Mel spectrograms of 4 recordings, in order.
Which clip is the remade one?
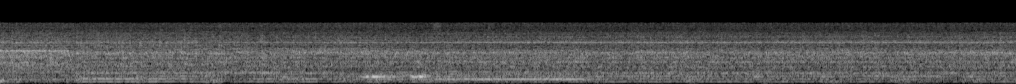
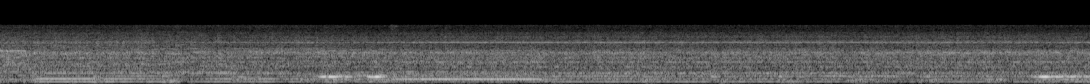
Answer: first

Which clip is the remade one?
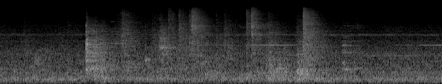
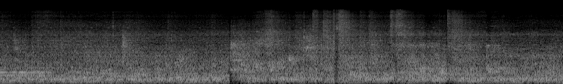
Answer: second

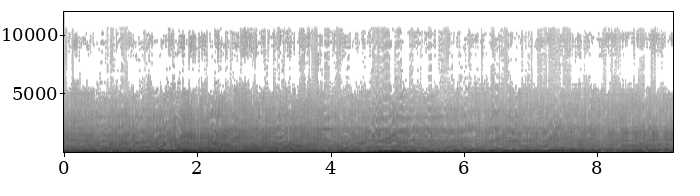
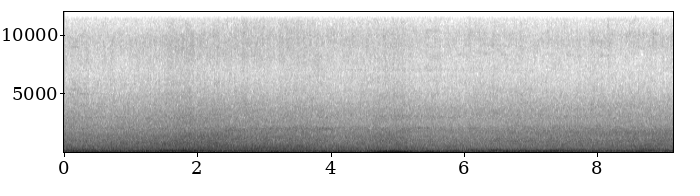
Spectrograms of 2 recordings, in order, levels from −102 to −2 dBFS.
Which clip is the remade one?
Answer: first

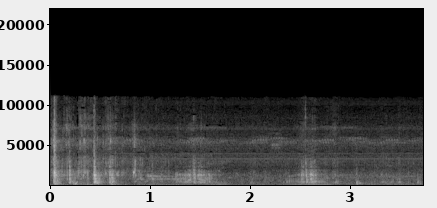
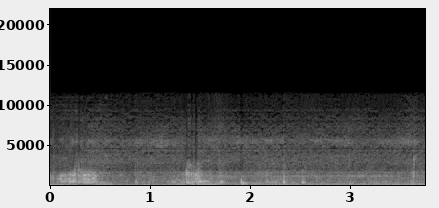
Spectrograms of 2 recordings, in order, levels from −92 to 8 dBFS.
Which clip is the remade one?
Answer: second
